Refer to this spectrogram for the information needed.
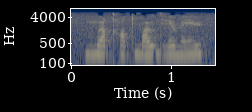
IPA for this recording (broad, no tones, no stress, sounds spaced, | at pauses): m ʊ qʰ ʊ tˤ m u dʱ e u̯ ɳ ẽ y̯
